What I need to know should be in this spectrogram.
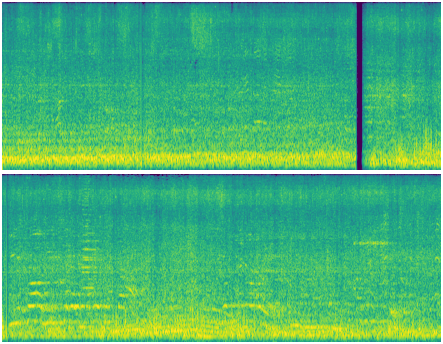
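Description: Traffic rumbles steadily on a busy street outdoors.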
